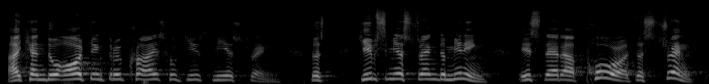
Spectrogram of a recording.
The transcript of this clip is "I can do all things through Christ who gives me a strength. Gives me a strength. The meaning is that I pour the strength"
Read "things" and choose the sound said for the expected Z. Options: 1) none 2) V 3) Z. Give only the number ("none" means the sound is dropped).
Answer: 1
